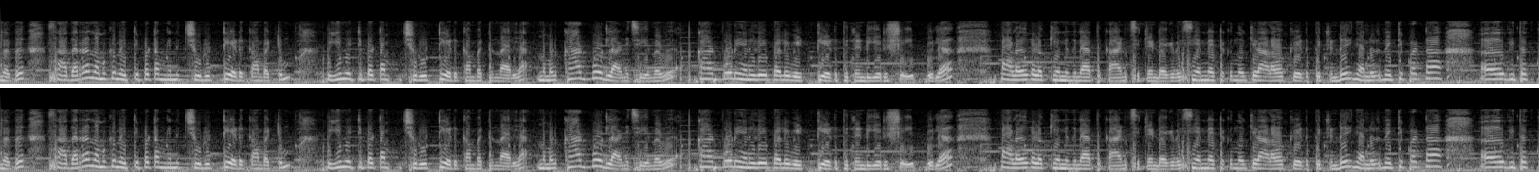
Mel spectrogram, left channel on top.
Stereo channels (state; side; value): identical; both; correlation 1.00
